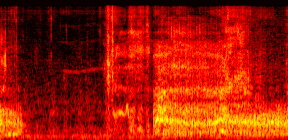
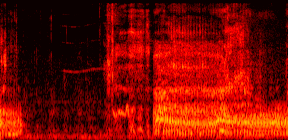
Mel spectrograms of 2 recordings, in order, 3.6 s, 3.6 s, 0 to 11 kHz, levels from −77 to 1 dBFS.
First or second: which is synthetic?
first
